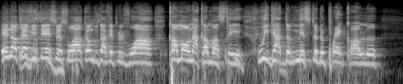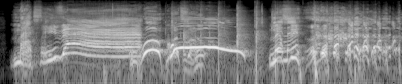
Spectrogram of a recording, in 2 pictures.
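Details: Adult male host; typical speech.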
